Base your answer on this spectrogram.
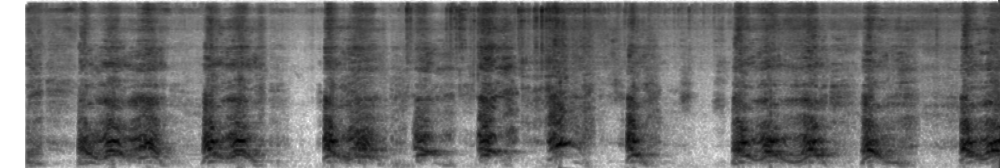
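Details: Šarplaninac (Yugoslav Shepherd Dog) barking in short bursts of deep, rough barks, often doubled or tripled, with brief pauses between groups.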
